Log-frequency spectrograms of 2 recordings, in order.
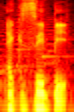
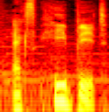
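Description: First: The h sound is silent in the word. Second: The h sound is pronounced in the word. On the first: The speaker calls it right. "那个H 是不发音的，所以它叫做exhibit" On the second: The speaker calls it wrong. "不要看到这个单词的拼写方式就很自然的读成exhibit"

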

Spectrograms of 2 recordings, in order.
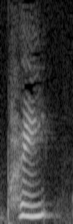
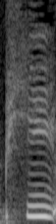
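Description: First: The word is said in Beijing dialect pronunciation. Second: The word is said in standard Mandarin pronunciation. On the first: "我们北京话这个念披啊" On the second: "这个普通话念披啊"

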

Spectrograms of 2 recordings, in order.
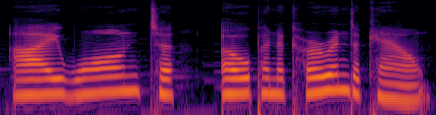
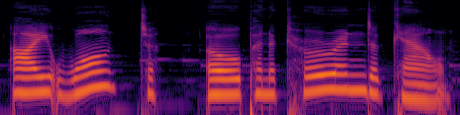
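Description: Both takes have the same delivery.

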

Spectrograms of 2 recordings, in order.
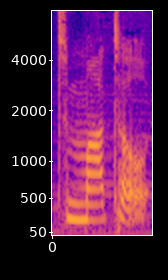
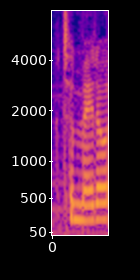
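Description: First: It is said in a British accent. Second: It is said in an American accent.

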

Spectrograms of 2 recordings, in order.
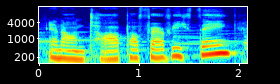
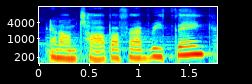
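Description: The two takes are said the same way.

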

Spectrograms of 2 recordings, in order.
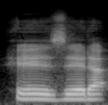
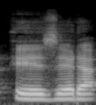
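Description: The two takes are said the same way.

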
